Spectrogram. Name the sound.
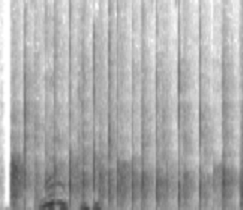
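round of applause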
